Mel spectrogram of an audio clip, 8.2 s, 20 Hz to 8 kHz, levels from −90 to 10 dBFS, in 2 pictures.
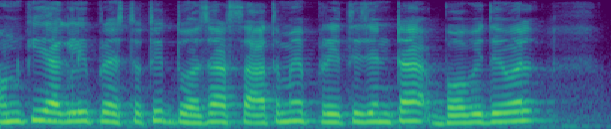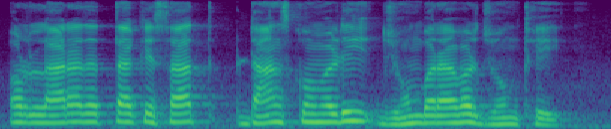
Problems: constant background noise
